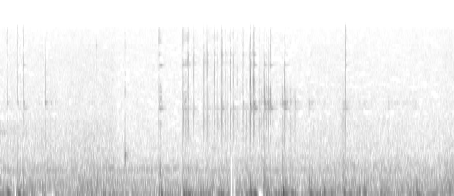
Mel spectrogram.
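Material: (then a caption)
Glass. Long acrylic nails tap and scratch the textured surface of a medium, hollow purple glass goblet or vase with an embossed pattern, which appears empty and is held by the stem. Quiet, irregular clicks and bright glassy clinks are heard over a soft, scratchy rustle and a low background rumble.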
